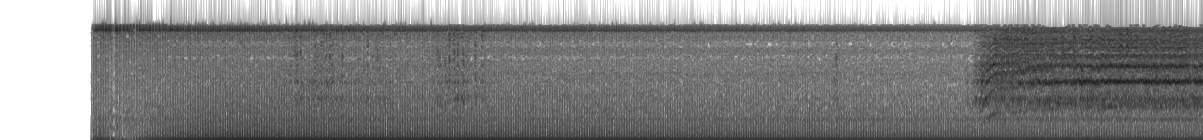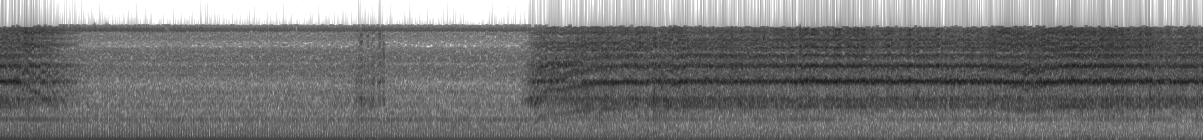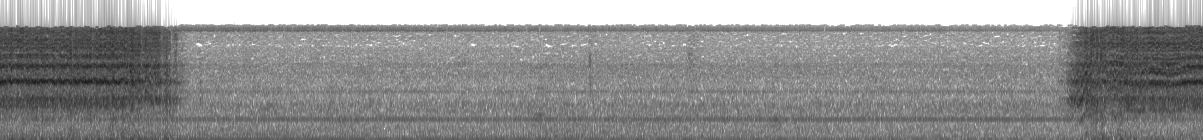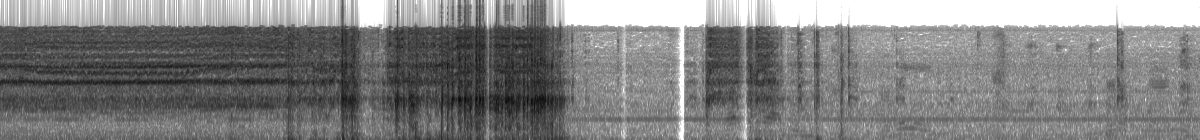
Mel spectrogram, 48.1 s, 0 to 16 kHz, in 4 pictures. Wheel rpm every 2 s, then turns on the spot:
40, 0, 20, 0, 0, 130, 130, 0, 10, 200, 230, 230, 210, 10, 0, 0, 0, 130, 210, 190, 190, 80, 0, 0.
4-6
